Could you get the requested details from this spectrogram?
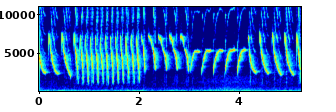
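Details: Singing canary played as a lure so other canaries start singing: a fast, steady trill of high notes for two seconds, followed by repeated falling and rising whistled slurs, each about a third of a second, clear and loud.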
